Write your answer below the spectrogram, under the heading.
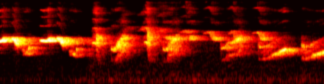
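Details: Wambi mini used as lure and master song for tledekan birds: a short, busy phrase of high, warbled, scratchy notes that rise and fall rapidly.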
